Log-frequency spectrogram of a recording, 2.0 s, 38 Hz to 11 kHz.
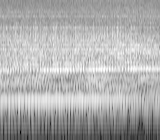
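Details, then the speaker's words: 1966 Mustang fastback, fresh 289 V8, restored after 33 years in a barn, accelerating past 55 mph. Deep, even exhaust drone holding a steady pitch under throttle, no knocks or misses; strong compression, normal acceleration. "It's got a lot of compression. Runs great. Good car. Sounds good too."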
